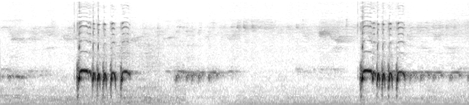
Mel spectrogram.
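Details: Lively local Javanese zebra dove song, a lure for doves that will not sing: two loud phrases of fast staccato coos, each trailing into a level purr, with a softer trill between them.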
